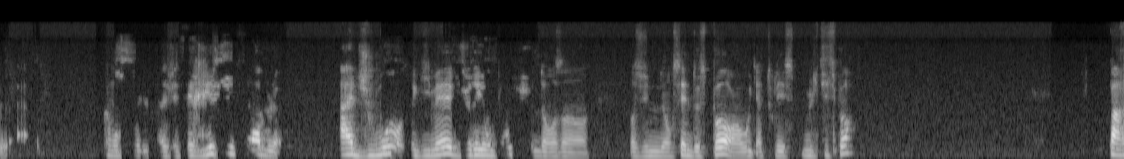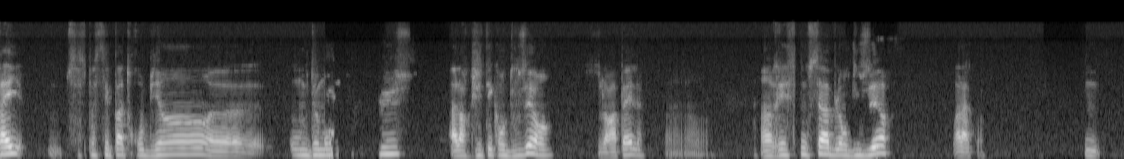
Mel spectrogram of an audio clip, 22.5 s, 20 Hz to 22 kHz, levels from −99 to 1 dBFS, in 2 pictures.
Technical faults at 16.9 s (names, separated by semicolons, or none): none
